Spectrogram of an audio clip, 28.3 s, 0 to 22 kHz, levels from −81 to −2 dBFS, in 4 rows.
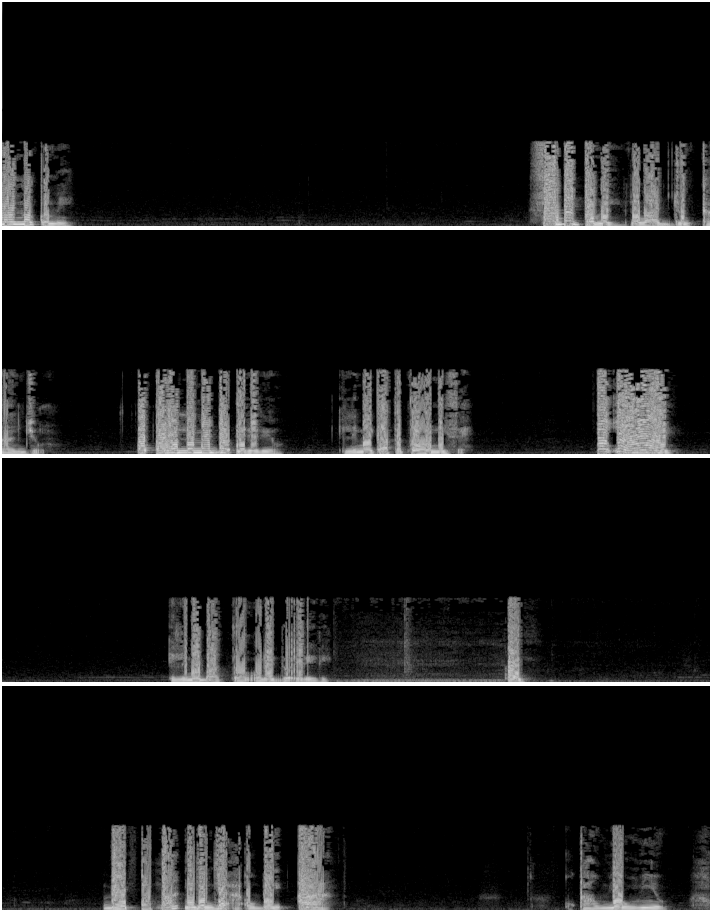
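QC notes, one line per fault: Throughout: integer overflow. The speech is driven about 17 dB past the integer limit, and roughly 3 percent of samples wrap to the opposite sign rather than being limited. Each overloaded peak jumps across the full range, giving cracks and a tearing buzz on loud syllables, sharper than ordinary clipping.
Throughout: MP3 compression. The sound is watery and swirly, with plainly audible smearing and nothing above 8.3 kHz. The likely cause is low-bitrate MP3 encoding, in keeping with 32 kbps, where weak frequency lines are zeroed frame by frame and the treble is cut off.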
